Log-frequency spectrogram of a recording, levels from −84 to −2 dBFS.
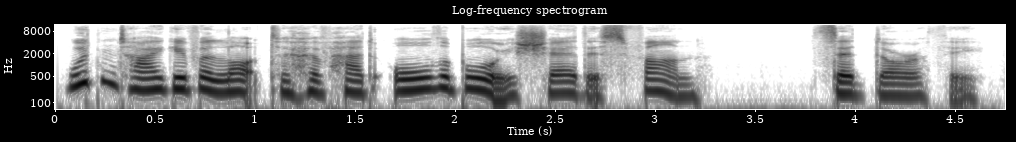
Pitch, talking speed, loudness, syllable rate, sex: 190 Hz, 200 wpm, -17 LUFS, 4.7 syllables/s, female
